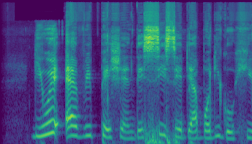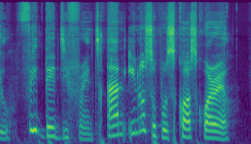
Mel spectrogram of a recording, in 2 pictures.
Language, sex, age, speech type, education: Nigerian Pidgin, female, 30-45, spontaneous, tertiary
